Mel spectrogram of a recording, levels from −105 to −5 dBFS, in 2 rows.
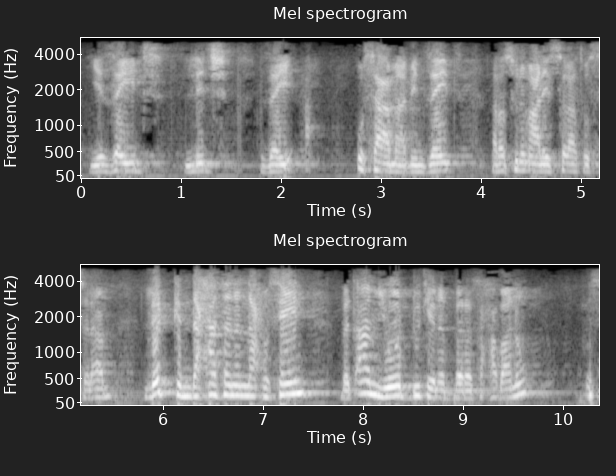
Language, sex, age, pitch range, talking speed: Amharic, male, 40-59, 135-225 Hz, 135 wpm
